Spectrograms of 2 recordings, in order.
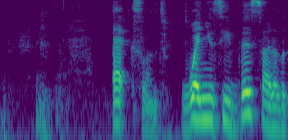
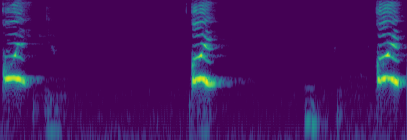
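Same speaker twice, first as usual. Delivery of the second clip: "Oi" said much higher and louder; 10 dB louder than usual. Shown as a demonstration. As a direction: squeak "Oi" up high for the class. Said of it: "Let's try a high voice".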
